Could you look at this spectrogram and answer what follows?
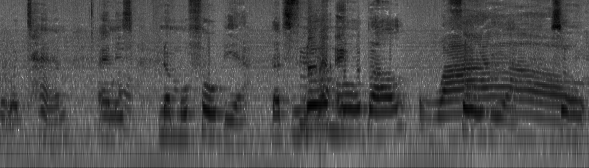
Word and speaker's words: nomophobia: my mobile iophobia yes aop phobia do we pronounce it noro so noobob that's right so you're a nomophobia that's right wow that's what you're describing it's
